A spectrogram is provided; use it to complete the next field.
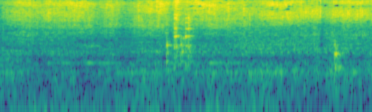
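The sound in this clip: Saltimbocca alla Romana laid into a very hot frying pan, giving a loud, steady sizzle and hiss of frying meat that continues without a break, with a couple of faint metallic clinks on top and no talk.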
